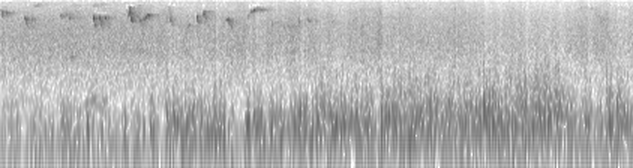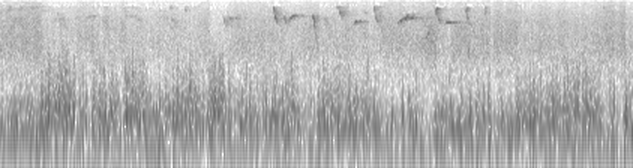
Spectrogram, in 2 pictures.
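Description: Caged jilguero (hooded siskin) singing short runs of high, rapid twittering notes, once in the first two seconds and again near the end. Steady louder wind and rustling noise runs underneath.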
